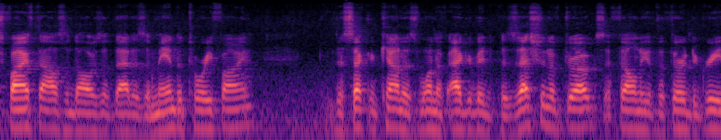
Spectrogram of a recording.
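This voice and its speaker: An American man speaking as a judge, formally and procedurally questioning a defendant in a measured way with occasional hesitant pauses. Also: medium pitch, darkish tone. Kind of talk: formal plea hearing questioning. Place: courtroom. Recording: noisy courtroom recording.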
